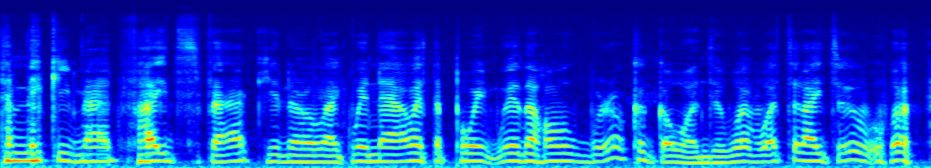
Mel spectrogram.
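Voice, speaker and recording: A woman's fairly low voice, with fairly even intonation, a moderate pace and hardly any pauses. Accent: New York. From New York City, the Bronx. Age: 80s+. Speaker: peace activist. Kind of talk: casual chat. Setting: studio.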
